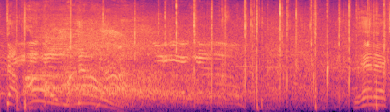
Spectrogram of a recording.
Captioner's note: crowd exclaims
